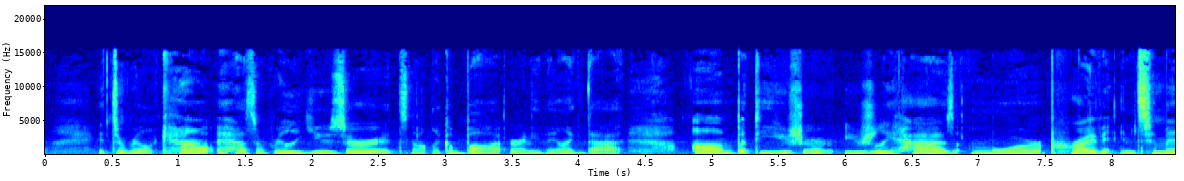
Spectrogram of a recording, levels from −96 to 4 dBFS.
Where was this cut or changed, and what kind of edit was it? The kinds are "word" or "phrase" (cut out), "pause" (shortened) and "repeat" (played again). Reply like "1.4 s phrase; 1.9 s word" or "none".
5.9 s pause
